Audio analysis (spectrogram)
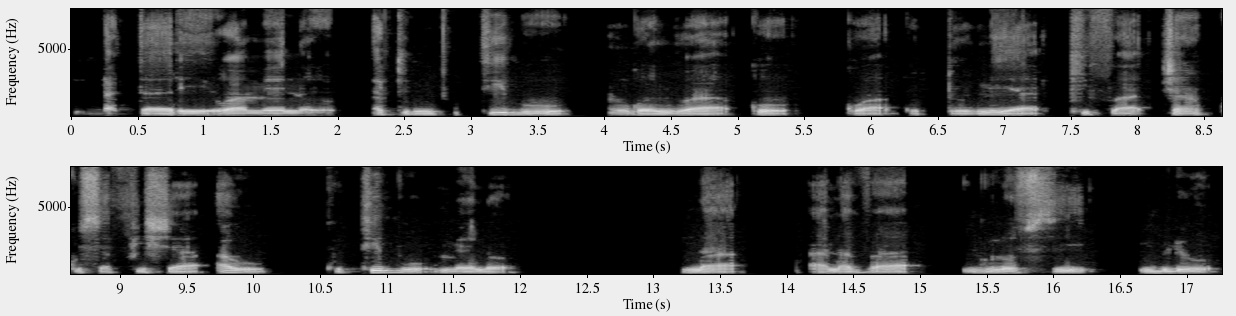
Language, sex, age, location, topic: Swahili, male, 18-24, Wajir, health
